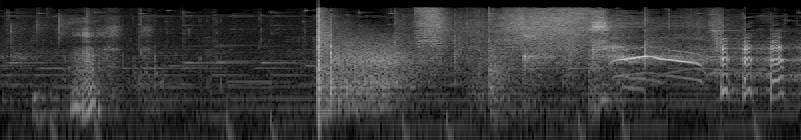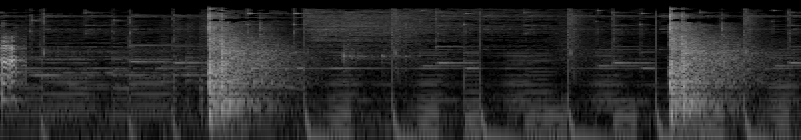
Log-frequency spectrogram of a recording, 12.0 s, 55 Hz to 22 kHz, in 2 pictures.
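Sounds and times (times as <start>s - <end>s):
background music: 0.0s - 12.0s
champagne cork popping: 2.4s - 5.0s.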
